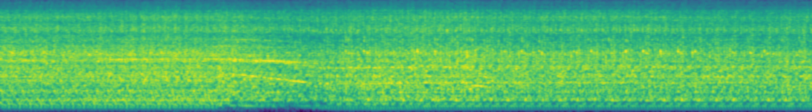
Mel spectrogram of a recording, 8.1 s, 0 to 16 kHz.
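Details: 1987 Kenworth T600 3406B diesel idling after its first start following over 20 years sitting in a field: deep, even idle with a steady firing beat that settles after a brief early change; healthy, with excellent oil pressure.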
